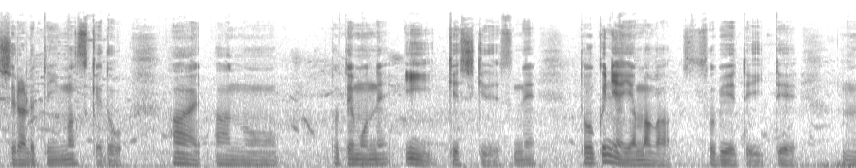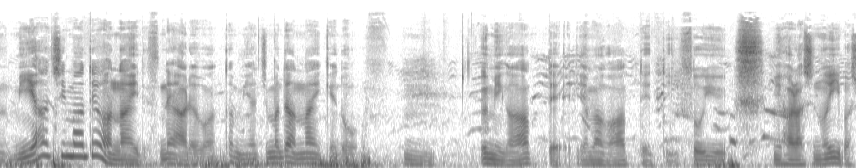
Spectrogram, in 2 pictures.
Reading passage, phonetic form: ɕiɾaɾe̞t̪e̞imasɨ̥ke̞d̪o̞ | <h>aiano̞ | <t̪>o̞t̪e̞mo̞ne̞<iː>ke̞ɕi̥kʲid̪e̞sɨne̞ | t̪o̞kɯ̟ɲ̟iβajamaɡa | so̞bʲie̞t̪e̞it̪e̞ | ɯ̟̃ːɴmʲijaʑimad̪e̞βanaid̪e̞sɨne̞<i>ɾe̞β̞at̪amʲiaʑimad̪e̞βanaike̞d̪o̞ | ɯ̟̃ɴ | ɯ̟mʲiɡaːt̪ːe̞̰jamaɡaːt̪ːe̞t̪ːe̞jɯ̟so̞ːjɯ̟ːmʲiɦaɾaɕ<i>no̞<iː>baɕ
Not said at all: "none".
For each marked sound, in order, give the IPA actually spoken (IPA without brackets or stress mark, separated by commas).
h, t̪, iː, a, i, iː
